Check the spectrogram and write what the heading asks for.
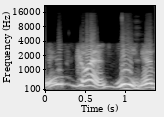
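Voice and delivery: high, pleading stoner voice at the door; mock a locked-out buddy begging to be let in, pitched well up; imitating Cheech. Retelling Cheech outside the locked door: high mock plea. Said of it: "every time he knocked".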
